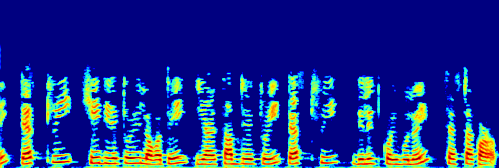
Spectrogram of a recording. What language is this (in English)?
Assamese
